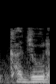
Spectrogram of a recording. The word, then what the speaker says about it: کھجور: تلفظ تو ہمارے ہاں بہت زیادہ غلط بولا جاتا ہے, اور عموماً جو ہے ایک بڑی تعداد ہے جو کھجور پیش کے ساتھ استعمال کرتے ہیں، لیکن درست جو اس کا تلفظ ہے وہ کھجور ہے زبر کے ساتھ.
